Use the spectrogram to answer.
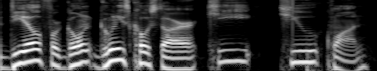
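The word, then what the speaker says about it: Quan: He negotiated the deal for Goonies co-star Hugh Kwan, I think is how you say his Kwan.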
